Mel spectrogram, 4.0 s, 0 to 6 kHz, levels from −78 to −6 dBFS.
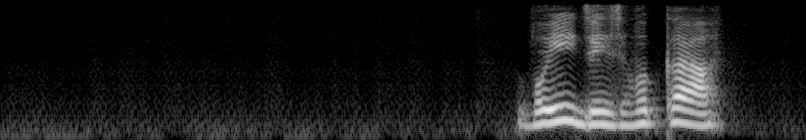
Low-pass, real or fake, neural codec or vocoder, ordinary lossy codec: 5.4 kHz; fake; codec, 16 kHz, 0.5 kbps, FreqCodec, larger model; none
